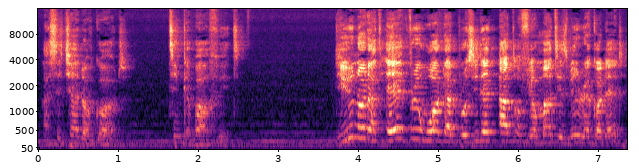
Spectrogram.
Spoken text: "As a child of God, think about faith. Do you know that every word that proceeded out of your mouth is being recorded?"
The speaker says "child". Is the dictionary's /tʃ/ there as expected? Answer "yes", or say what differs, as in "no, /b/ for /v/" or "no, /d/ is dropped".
yes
